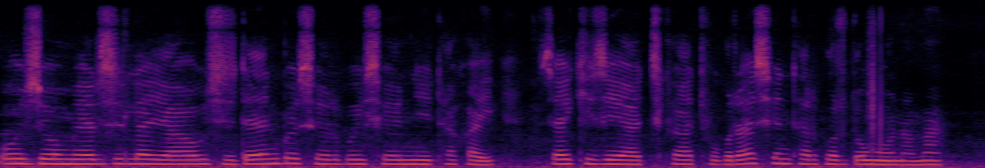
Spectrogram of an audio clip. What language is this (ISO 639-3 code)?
brx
